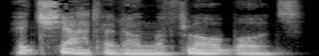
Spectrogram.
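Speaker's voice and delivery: plain reading voice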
